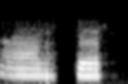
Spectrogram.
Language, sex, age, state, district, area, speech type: Kannada, female, 18-30, Karnataka, Bellary, urban, conversation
